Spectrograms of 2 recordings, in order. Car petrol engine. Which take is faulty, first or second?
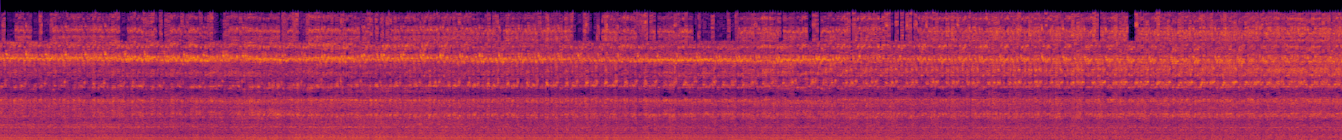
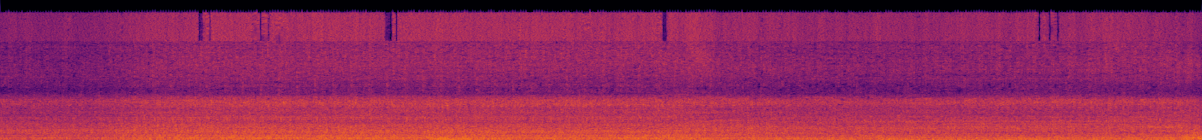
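first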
